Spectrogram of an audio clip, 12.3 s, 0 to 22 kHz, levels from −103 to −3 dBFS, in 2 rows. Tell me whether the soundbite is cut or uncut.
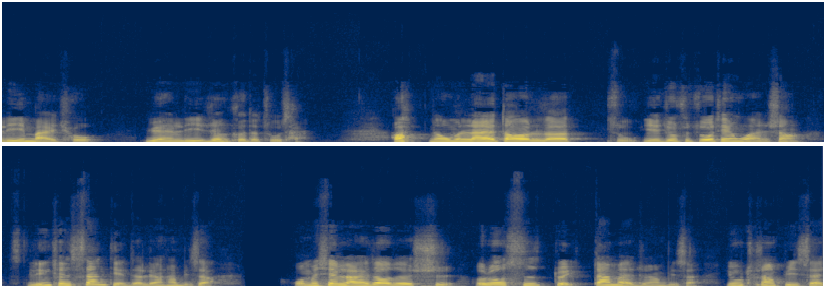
cut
